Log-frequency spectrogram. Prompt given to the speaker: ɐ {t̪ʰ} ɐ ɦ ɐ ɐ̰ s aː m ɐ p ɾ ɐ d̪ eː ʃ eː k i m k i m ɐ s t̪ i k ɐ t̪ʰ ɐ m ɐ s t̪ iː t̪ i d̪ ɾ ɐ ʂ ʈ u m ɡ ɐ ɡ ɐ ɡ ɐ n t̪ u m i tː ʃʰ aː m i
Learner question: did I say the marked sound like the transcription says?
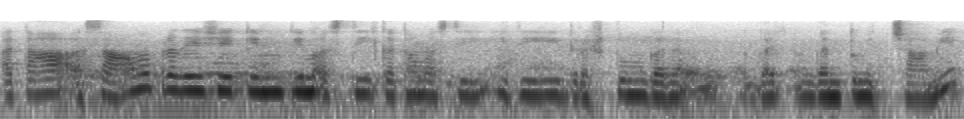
no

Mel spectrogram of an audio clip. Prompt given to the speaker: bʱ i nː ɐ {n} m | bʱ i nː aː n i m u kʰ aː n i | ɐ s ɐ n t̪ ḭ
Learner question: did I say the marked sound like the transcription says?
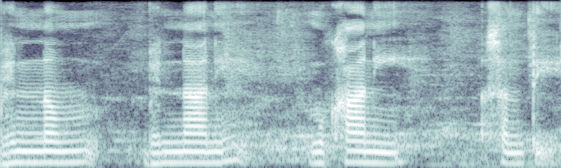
no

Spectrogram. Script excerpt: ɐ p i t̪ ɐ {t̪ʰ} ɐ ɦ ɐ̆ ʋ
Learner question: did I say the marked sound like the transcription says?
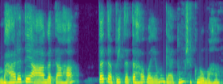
no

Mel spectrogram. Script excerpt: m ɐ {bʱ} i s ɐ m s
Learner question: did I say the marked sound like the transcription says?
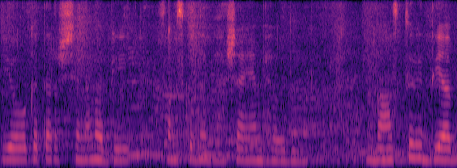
yes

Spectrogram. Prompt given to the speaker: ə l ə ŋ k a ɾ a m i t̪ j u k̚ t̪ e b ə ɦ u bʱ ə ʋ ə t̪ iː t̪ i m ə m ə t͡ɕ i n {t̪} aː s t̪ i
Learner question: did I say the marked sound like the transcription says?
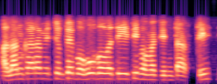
yes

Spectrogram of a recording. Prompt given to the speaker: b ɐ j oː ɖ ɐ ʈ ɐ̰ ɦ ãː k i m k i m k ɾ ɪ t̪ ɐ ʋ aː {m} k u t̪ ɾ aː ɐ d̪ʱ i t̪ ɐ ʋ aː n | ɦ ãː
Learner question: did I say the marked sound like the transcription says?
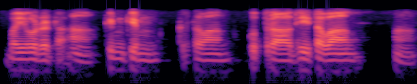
no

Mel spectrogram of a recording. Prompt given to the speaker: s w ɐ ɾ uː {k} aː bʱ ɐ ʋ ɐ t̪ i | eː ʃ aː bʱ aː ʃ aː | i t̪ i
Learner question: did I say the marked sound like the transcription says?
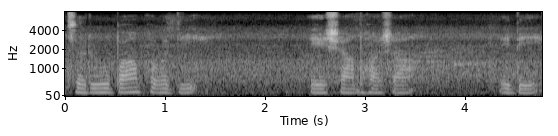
no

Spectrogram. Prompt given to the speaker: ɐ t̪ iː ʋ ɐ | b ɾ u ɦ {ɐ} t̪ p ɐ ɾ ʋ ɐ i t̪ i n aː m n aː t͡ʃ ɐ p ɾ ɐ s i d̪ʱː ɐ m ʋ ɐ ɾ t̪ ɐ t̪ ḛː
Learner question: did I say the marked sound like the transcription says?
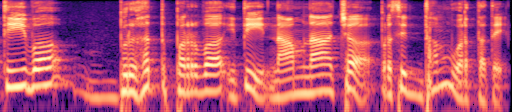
yes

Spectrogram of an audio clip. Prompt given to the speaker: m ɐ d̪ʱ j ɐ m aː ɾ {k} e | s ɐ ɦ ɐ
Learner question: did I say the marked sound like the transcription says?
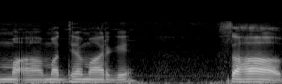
no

